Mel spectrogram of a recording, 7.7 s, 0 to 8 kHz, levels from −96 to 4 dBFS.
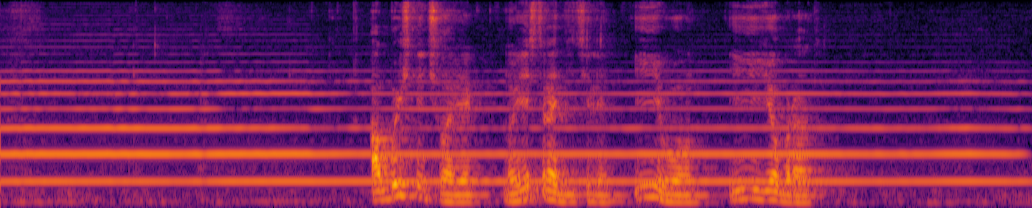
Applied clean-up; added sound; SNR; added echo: none; Wind instrument, woodwind instrument; 0 dB; reverberation time 0.4 s.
